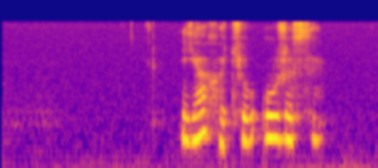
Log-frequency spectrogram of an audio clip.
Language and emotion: Russian, neutral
